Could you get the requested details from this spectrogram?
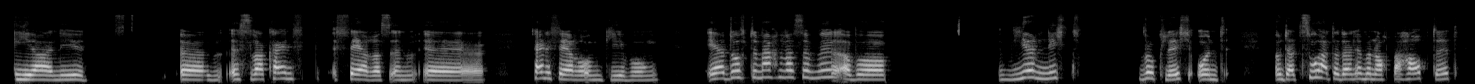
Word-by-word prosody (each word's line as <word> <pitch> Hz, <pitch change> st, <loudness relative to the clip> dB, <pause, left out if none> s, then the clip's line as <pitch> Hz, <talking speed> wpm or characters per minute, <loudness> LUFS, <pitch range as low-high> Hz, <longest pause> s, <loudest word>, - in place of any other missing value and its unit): Ja, 220 Hz, -2 st, +5 dB
ne, 220 Hz, +1 st, 0 dB
ist 195 Hz, -, -11 dB, 0.9 s
ähm, 215 Hz, -2 st, +3 dB
es 235 Hz, -, -3 dB
war 240 Hz, 0 st, +4 dB
kein 270 Hz, +1 st, +1 dB
f 260 Hz, -, -17 dB, 0.4 s
faires, 210 Hz, -4 st, +2 dB
ähm, 210 Hz, 0 st, -5 dB
äh 200 Hz, -, +2 dB, 0.5 s
keine 280 Hz, 0 st, +3 dB
faire 225 Hz, -5 st, +2 dB
Umgebung. 205 Hz, 0 st, -6 dB, 0.4 s
Er 265 Hz, +3 st, +3 dB
durfte 315 Hz, +2 st, -2 dB
machen, 330 Hz, 0 st, -2 dB
was 325 Hz, 0 st, -1 dB
er 320 Hz, -2 st, -2 dB
will, 330 Hz, +2 st, -2 dB
aber 225 Hz, 0 st, +3 dB, 1.1 s
wir 250 Hz, +9 st, -1 dB
nicht 280 Hz, +1 st, -7 dB, 0.6 s
wirklich 245 Hz, -2 st, 0 dB
und 225 Hz, -1 st, -1 dB, 0.5 s
und 235 Hz, 0 st, -2 dB
dazu 270 Hz, +8 st, +1 dB
hat 270 Hz, -, +3 dB
er 250 Hz, -, 0 dB
dann 240 Hz, +1 st, +1 dB
immer 255 Hz, -1 st, -1 dB
noch 230 Hz, -1 st, 0 dB
behauptet, 250 Hz, 0 st, -1 dB
230 Hz, 135 wpm, -22 LUFS, 215-270 Hz, 1.1 s, Ja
